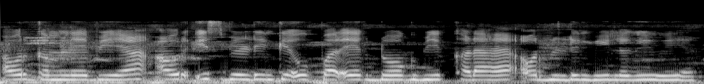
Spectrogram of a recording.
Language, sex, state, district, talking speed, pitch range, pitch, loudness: Hindi, female, Uttar Pradesh, Saharanpur, 170 wpm, 205-215 Hz, 210 Hz, -12 LUFS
